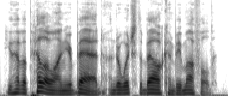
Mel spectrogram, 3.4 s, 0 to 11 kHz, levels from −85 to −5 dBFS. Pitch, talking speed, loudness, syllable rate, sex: 110 Hz, 245 wpm, -17 LUFS, 5.6 syllables/s, male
